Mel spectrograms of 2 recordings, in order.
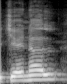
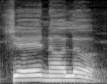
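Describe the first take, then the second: First: Said in the usual way. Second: चैनल slowly split as चै, न, ल; syllable by syllable. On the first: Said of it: "इसे पढ़ेंगे". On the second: Shown as a demonstration. Teacher showing learners चैनल, slowly sounded out. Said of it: "इसे पढ़ेंगे चैनल".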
